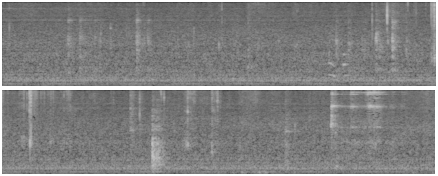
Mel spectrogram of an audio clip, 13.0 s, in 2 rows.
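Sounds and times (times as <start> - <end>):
chewing crisp pastry: 5.2 - 10.5.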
